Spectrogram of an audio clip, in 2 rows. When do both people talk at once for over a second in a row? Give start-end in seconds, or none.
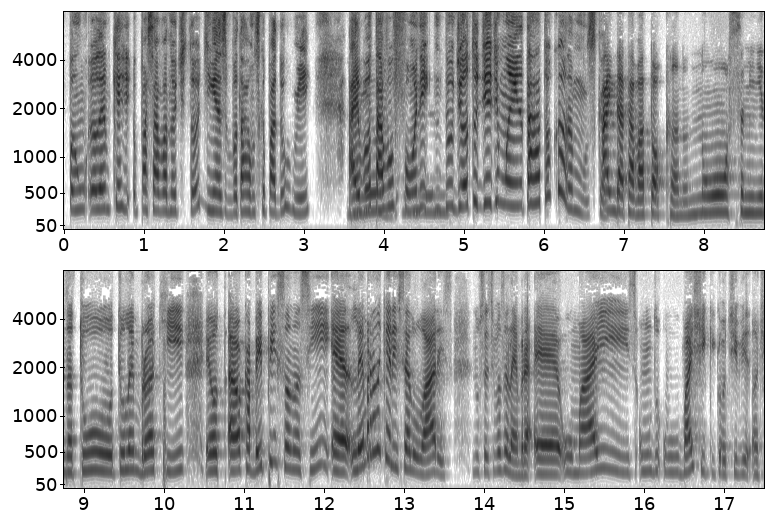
3.5-5.0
